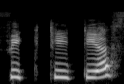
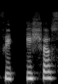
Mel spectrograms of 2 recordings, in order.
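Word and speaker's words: fictitious: এরপর চলে যাই, কোনটা ফিকটিটিয়াস? ফিকটিশিয়াস, ফিকটিশিয়াস এর হচ্ছে এটা কিন্তু উচ্চারণ ফিকটিশিয়াস হবে।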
